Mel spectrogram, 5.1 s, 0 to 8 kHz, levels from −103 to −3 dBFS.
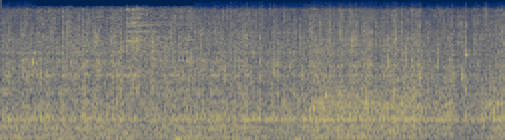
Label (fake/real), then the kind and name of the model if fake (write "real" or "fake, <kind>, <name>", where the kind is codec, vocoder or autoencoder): real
